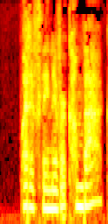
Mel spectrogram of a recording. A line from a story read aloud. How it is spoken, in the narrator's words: Calliope asked, so quietly Gemma nearly missed it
